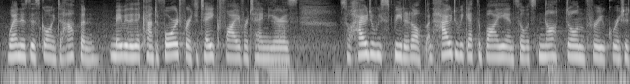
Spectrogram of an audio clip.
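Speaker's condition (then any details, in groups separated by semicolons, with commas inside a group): No condition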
